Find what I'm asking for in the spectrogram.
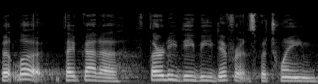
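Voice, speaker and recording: The speaker is a woman. She varies her pitch in an ordinary way. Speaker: audiologist. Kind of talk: lecture. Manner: loud.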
